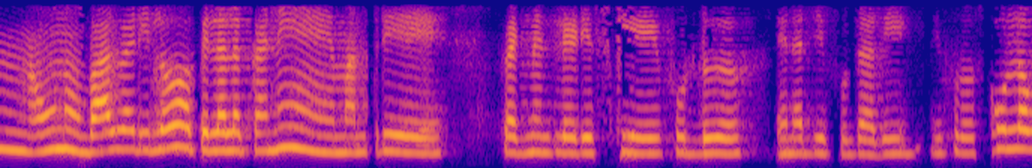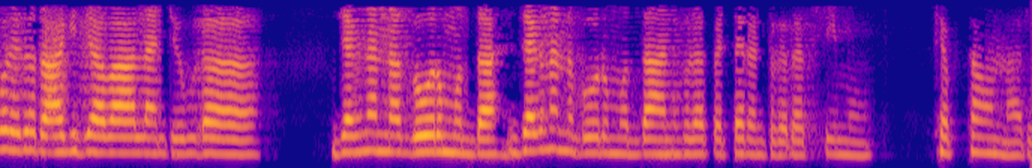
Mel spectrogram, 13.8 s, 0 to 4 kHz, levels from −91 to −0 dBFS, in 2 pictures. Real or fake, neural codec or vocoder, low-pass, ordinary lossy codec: fake; codec, 24 kHz, 0.9 kbps, DualCodec; 3.6 kHz; AAC, 16 kbps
